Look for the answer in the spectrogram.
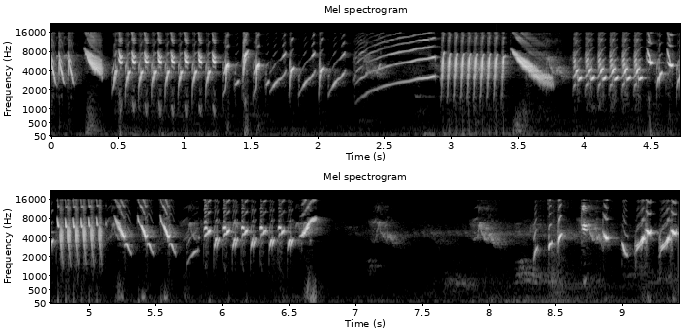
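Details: European goldfinch, a male, sings for young birds to learn from; long stream of tinkling twitters, rising whistled slurs and harsh buzzy trills, with a brief quiet gap before more scattered chirps.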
